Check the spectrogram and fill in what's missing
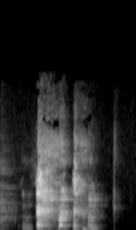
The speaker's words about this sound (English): Sorry. My tea went down the wrong way and I was trying really hard not to cough when you were being that really poignant moment. Sorry, hang on, let me just cough.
